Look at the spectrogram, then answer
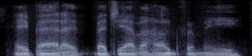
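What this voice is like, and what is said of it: Put-on Boston accent. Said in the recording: “That sounded like the rock monster from Neverending Story ... He's still got the Boston accent ... Why am I still doing the Boston thing?”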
